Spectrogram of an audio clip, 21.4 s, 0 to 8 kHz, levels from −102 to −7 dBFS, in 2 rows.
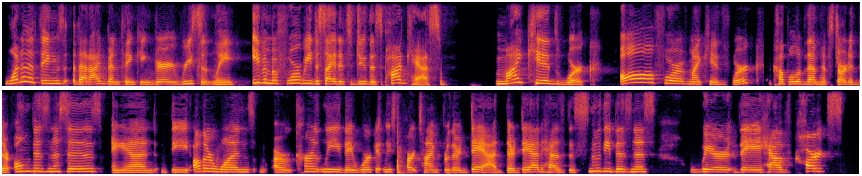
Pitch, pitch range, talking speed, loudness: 215 Hz, 200-255 Hz, 170 wpm, -21 LUFS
